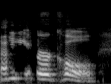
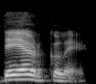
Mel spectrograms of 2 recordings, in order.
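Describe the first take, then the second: First: The name is said with simplified English pronunciation. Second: The name is said with full Italian pronunciation. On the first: This is a quicker form for everyday use. "I don't always pronounce it that way because it's a lot" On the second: This is the correct form of the name. "the proper Italian pronunciation is"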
